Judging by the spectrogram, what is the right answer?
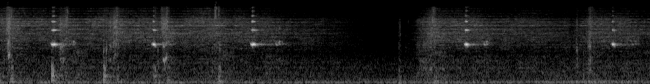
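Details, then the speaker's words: BMW S1000RR front wheel turning: sharp high chirp about once a second from the speed sensor rubbing. Loosening the sensor's bolt to the fork fixed it, leaving only normal brake drag. "rip so I figured out what was causing the squeal on my BMW s1000 front wheel here it was the speed sensor"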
